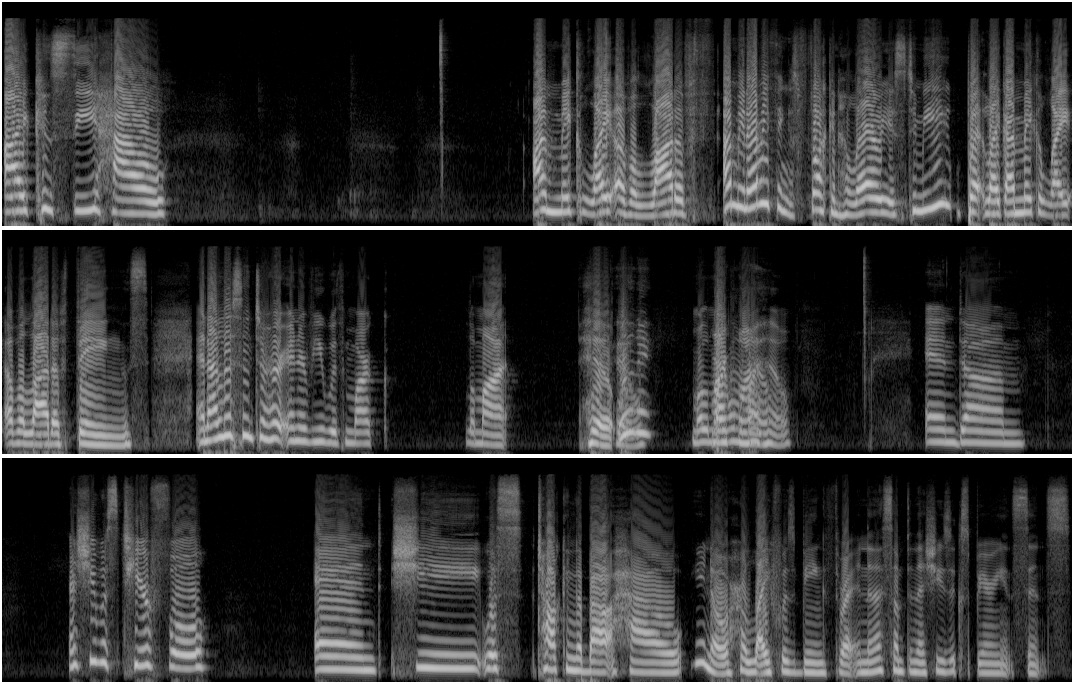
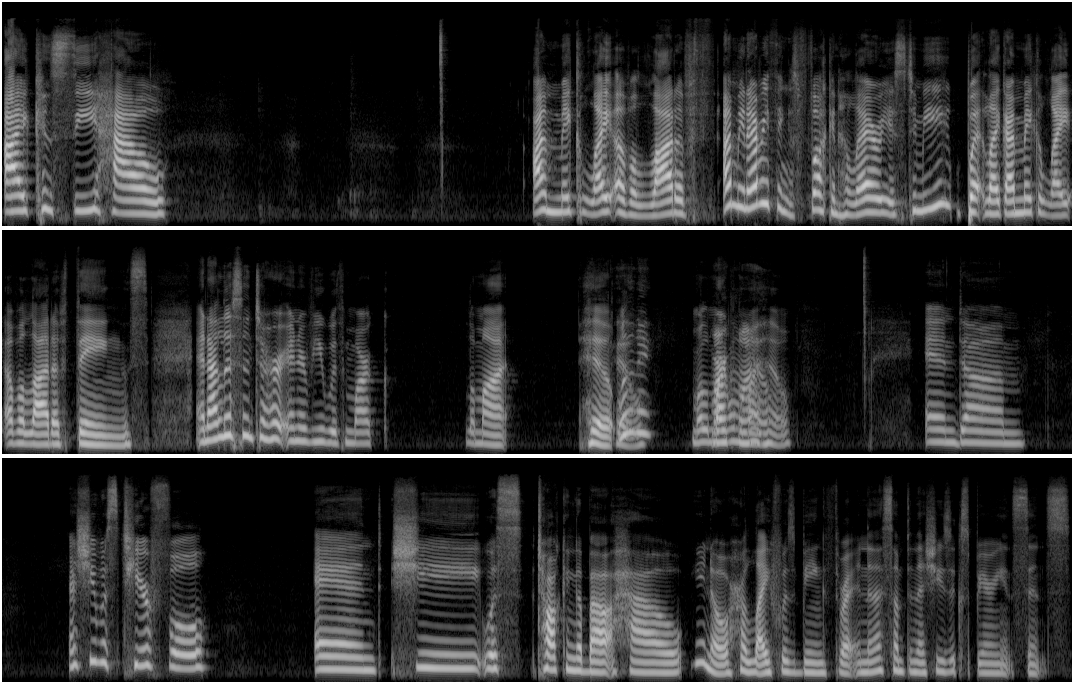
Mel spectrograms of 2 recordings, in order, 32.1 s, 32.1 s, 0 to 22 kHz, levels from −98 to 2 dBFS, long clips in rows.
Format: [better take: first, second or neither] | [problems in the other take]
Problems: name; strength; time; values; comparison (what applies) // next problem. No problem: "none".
second | distortion; heavy; 6% of the sound clipped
